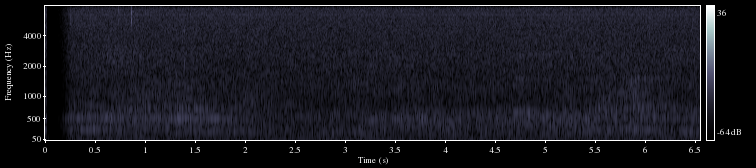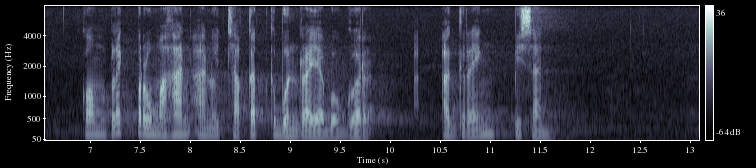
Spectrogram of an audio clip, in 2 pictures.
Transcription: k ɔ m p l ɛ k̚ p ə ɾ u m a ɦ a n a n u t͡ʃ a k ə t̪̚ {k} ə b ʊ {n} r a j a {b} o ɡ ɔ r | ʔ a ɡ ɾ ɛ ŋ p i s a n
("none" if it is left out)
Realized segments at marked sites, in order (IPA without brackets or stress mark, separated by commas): k, n, b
